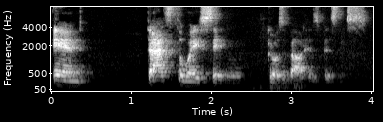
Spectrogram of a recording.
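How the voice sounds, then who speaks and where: In a small church, a pastor in his forties preaches from the pulpit at a measured pace, his mid-range voice loose and conversational as he gestures animatedly with his hands. The far camera mic leaves a roomy church echo.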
